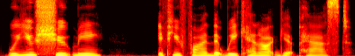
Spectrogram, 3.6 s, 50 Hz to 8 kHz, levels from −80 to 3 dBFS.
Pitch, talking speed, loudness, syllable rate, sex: 190 Hz, 200 wpm, -16 LUFS, 4.3 syllables/s, female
